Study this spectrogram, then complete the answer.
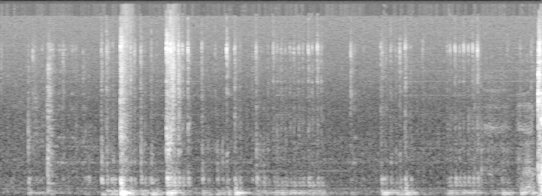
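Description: Soft, close typing on a computer keyboard: uneven runs of light key taps with short pauses and a couple of sharper thumps, quiet throughout with no talking.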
